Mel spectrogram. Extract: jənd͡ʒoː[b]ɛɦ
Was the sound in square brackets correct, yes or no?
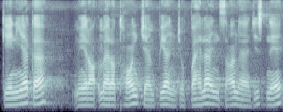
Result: no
